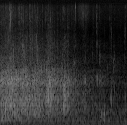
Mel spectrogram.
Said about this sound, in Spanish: Un aplauso al Señor que Él se lo merece.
